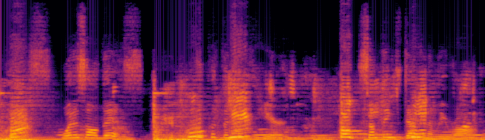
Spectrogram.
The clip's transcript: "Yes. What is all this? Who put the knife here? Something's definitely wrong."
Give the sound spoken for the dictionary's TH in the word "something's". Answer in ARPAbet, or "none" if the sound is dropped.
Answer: TH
